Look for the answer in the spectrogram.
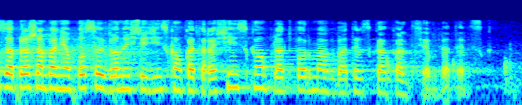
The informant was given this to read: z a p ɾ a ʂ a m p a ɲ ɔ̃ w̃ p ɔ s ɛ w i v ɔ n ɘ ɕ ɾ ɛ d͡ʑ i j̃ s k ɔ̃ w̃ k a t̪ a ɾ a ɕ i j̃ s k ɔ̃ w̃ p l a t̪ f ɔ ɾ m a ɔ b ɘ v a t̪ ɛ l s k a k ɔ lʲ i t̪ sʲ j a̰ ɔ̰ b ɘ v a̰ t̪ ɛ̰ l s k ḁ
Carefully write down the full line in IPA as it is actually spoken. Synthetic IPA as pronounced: z a p ɾ a ʂ a m p a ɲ ɔ̃ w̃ p ɔ s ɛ w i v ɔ n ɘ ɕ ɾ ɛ d͡ʑ i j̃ s k ɔ̃ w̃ k a t̪ a ɾ a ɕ i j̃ s k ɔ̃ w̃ p l a t̪ f ɔ ɾ m a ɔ b ɘ v a t̪ ɛ l s k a k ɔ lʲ i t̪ sʲ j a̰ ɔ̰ b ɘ v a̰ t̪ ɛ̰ l s k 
